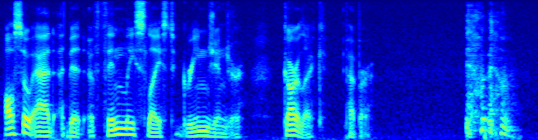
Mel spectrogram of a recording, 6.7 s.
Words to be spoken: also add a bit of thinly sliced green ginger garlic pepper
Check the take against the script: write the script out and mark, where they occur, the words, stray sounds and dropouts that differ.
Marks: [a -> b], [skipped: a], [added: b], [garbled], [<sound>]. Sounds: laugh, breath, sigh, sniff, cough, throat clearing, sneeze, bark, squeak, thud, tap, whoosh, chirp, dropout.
also add a bit of thinly sliced green ginger garlic pepper [cough]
